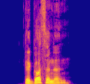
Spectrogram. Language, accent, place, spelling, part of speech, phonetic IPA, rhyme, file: German, Germany, Berlin, gegossenen, adjective, [ɡəˈɡɔsənən], -ɔsənən, De-gegossenen.ogg
- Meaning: inflection of gegossen: 1. strong genitive masculine/neuter singular 2. weak/mixed genitive/dative all-gender singular 3. strong/weak/mixed accusative masculine singular 4. strong dative plural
